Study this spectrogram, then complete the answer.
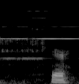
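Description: A mobile phone ringtone sounds as a steady electronic tone close by, with a brief spoken word over it near the end.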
